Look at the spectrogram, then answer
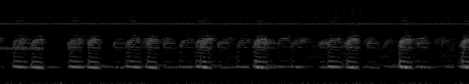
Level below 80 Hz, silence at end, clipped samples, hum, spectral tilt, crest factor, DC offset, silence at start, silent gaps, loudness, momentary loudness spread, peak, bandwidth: -74 dBFS; 0 s; under 0.1%; none; 2.5 dB/octave; 20 dB; under 0.1%; 0 s; none; -47 LUFS; 5 LU; -30 dBFS; 16 kHz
